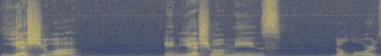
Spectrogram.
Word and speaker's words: Yeshua: the old testament but hebrew doesn't have a j sound so there's no joshua or jesus so the name would be pronounced yeshua and yeshua means the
